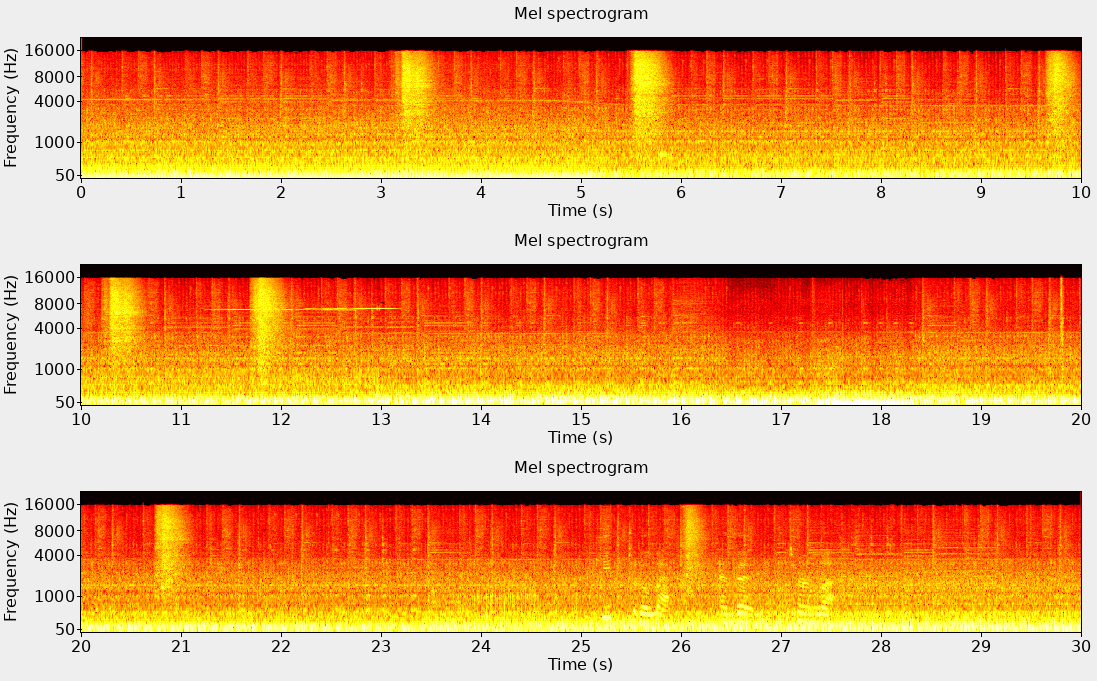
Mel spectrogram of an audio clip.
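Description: A truck's diesel engine rumbles steadily as it drives.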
